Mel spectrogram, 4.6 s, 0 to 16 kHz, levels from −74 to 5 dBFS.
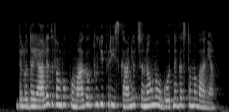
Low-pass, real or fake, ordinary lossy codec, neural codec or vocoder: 7.2 kHz; real; none; none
